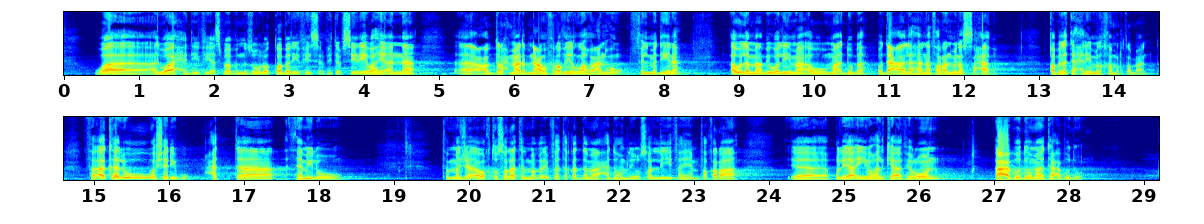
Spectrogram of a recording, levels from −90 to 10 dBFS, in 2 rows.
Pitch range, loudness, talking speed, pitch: 120-150 Hz, -20 LUFS, 110 wpm, 135 Hz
